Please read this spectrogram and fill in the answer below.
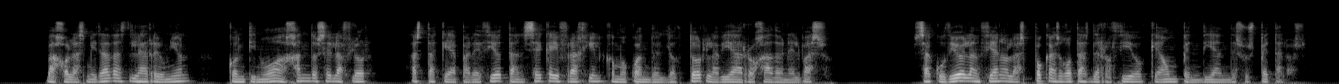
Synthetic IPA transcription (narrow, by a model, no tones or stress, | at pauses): baxo̞lazmiɾaðazðe̞lare̞unjõ̞ŋ | ko̞nt̪inuo̞axand̪o̞se̞laflo̞ɾ | ast̪ake̞apaɾe̞θjo̞t̪anse̞kaifɾaxilko̞mo̞kwand̪o̞e̞ld̪o̞kt̪o̞ɾlaːβiaːro̞xaðoe̞ne̞lβaso̥ | sakuðjo̞e̞lan̟θjano̞laspo̞kazɣ̞o̞t̪azðe̞ro̞θio̞ke̞aumpe̞nd̪iand̪e̞suspe̞t̪alo̞s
